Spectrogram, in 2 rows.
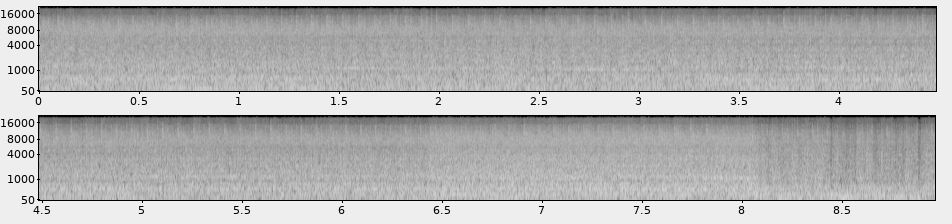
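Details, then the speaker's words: Volkswagen LT35 van after fuel pump change and ignition timing set to 7.5 degrees: fast, slightly uneven idle around 1,200 rpm that won't settle, cuts out if lower; rough high idle, carb already cleaned, cause still unknown. "Well, it idles about 1,200, and that's it. Any lower and it wants to cut out, so I've got to work out."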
